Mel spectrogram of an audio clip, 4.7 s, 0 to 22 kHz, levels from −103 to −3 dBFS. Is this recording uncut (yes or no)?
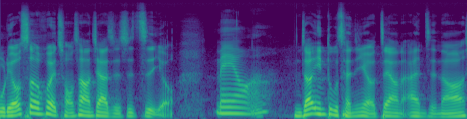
no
